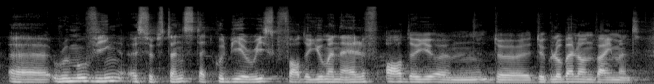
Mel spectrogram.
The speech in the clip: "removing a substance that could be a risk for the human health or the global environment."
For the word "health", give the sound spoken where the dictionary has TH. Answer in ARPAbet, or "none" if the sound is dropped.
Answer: F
